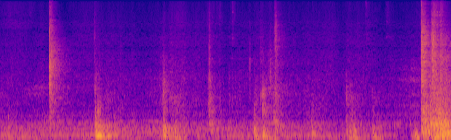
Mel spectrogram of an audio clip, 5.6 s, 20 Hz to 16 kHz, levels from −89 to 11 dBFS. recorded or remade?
recorded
